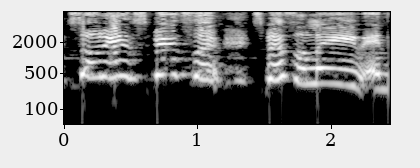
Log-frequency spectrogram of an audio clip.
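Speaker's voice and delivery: high voice still full of laughter; talking through laughter. Real, not acted. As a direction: carry on while still cracking up. Recovering from a laughing fit.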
